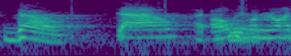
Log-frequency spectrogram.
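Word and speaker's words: dhow: Dow. Dow. I always Yes. want to know how to spell it.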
